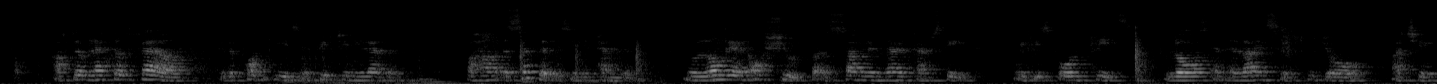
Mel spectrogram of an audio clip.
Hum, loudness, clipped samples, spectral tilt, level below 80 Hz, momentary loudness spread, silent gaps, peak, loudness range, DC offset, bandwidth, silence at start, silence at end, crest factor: none; -46 LUFS; under 0.1%; -5 dB/octave; -72 dBFS; 17 LU; none; -26 dBFS; 4 LU; under 0.1%; 18 kHz; 0.1 s; 0 s; 20 dB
